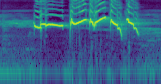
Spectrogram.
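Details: Piercing whistled phrase from a bird: a steady held note, then several upward-sweeping whistles, each ending in a quick downward slide.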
